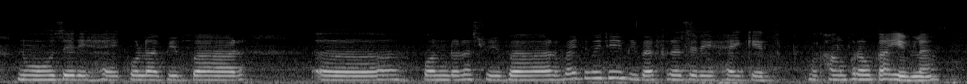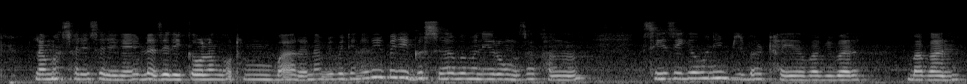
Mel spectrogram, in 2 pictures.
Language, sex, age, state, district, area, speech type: Bodo, female, 30-45, Assam, Kokrajhar, rural, spontaneous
